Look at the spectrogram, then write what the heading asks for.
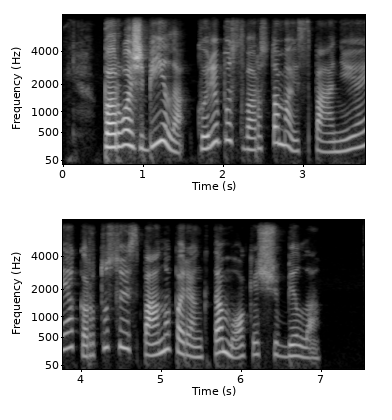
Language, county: Lithuanian, Vilnius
